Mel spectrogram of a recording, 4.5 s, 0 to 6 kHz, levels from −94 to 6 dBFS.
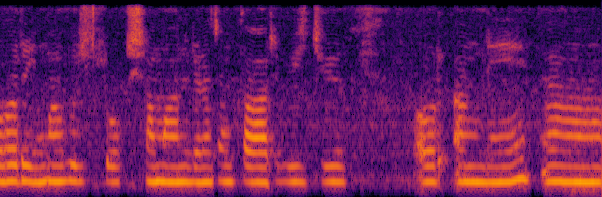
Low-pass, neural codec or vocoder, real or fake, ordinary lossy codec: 5.4 kHz; vocoder, 22.05 kHz, 80 mel bands, Vocos; fake; none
